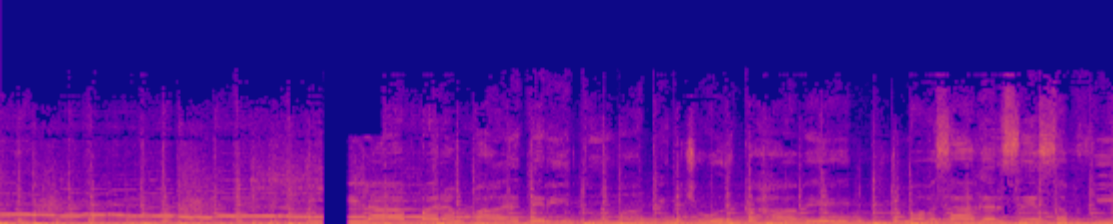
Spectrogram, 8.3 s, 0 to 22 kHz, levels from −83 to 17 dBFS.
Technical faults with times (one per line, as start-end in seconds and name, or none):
2.42-2.63 stream reconnect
